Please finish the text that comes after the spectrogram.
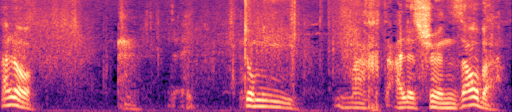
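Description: Radio play role: simple-minded servant, stammering, very husky, painfully slow delivery. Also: male voice, medium pitch, animated, darkish tone, full character voice. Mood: slow, confused. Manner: slow, halting, stammering, repeats words. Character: simple-minded, excitable, childlike male hotel servant. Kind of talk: children's radio play acting.

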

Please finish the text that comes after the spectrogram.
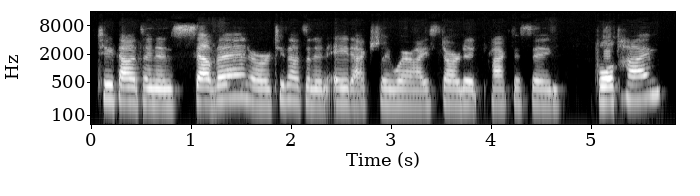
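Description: A woman from Cleveland, Ohio, chats warmly about herself on a video panel with a few ums. Her call audio sounds dry and a little dull. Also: mid-range voice, steady tone, normal speed, dry recording. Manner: friendly, chatty, some fillers. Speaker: artist on a panel. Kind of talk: casual panel talk.

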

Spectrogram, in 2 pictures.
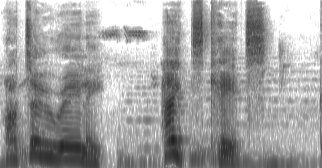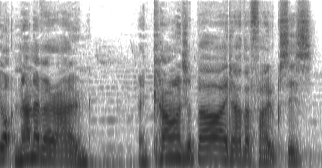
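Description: A reader doing a gruff rustic coachman. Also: mid-range voice, lively intonation, takes it slowly, a bit bright, soft background music, pitched above the performer's own voice. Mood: grumbling. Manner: blunt country dialect, gruff. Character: gruff rustic coachman, stubborn married man.

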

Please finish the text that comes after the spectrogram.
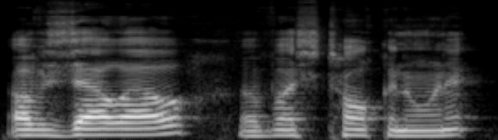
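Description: A man's voice: fairly high pitch, a little slow, smooth. Easygoing man chatting on radio app. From Philadelphia area. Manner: relaxed, easygoing, chuckling asides. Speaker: video maker. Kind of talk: casual chat over walkie-talkie app.

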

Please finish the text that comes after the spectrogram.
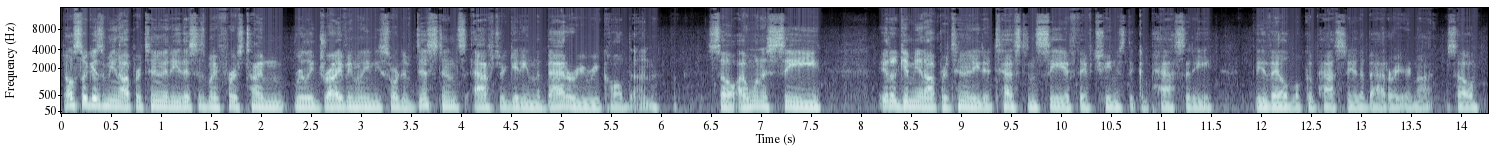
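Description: A man's voice: mid-range voice, steady tone, fast, a little mellow. Chatty man talking from his car. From Pacific Northwest. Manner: chatty, matter-of-fact, many uhs and restarts. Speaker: car vlogger. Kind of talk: casual vlog talk to camera. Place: inside a parked car at night. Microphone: phone camera at arm's length.

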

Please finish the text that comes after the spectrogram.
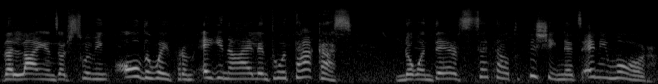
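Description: An actress playing a solemn, grieving older village leader in ancient Greece, in a video game. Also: female voice, high-pitched, moderate pace, a little hiss or hum, close to an everyday voice. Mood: distressed.

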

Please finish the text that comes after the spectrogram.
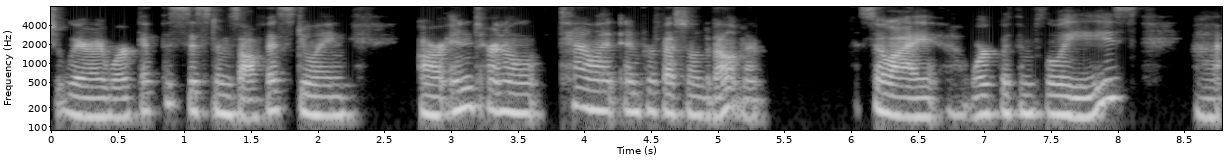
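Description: Low-voiced woman, calm and soothing, panel guest on a video call. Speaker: panelist, college staff trainer. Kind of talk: casual panel discussion. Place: home room, video call. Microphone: webcam or computer mic on video call.

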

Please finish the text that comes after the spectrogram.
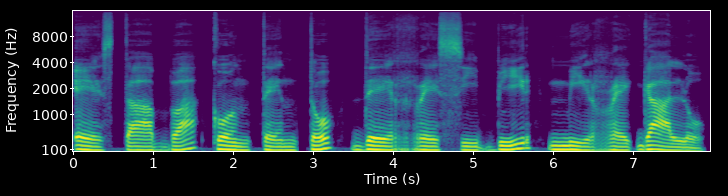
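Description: A man reading short phrases for a language lesson, saying each one slowly and clearly and then repeating it. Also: low-pitched, fairly even intonation, dark tone, dry recording. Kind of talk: slow, carefully enunciated drill reading. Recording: dry, close studio voice-over.

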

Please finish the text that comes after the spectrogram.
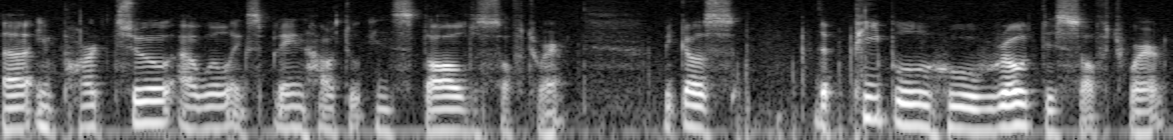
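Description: A man presenting a casual, unscripted software tutorial in a hesitant, rambling manner. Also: medium pitch, takes it slowly, creaky. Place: voice-over recorded at a computer.

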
